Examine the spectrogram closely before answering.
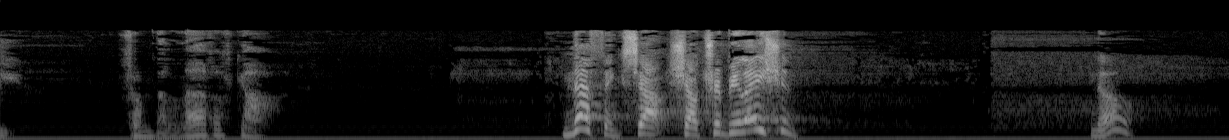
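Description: A man speaks with animation through a microphone in a large echoing hall, pausing between phrases.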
